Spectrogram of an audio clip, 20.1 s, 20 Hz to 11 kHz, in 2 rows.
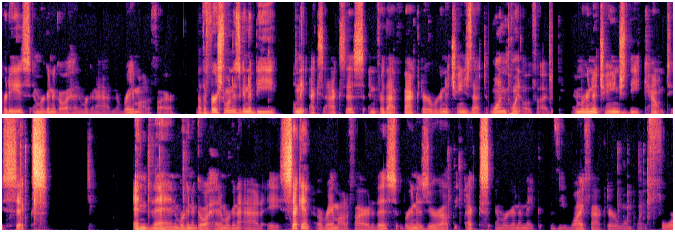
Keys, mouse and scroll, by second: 2.6-3.1 scroll down 2, 3.3-3.7 shift+middle drag, 6.2-8.1 drag, 9.2-10.5 drag, 11.3-11.6 scroll down 1, 11.7-12.6 shift+middle drag, 13.3-14.1 drag, 15.8-16.9 drag, 17.9-19.7 drag.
